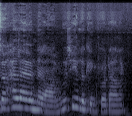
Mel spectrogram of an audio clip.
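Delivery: put-on fond mother speaking softly to a boy; soft tender mothering. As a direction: coo at him like a fond mother. Aziraphale addresses Nolan.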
